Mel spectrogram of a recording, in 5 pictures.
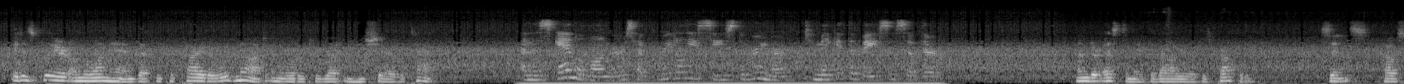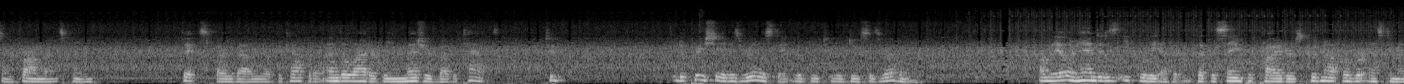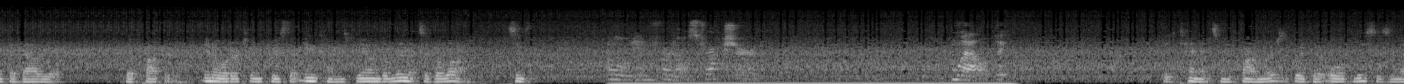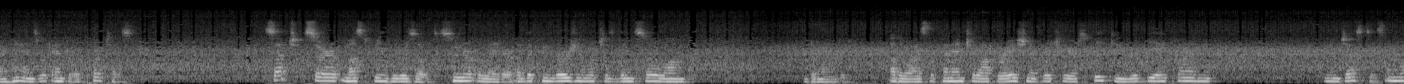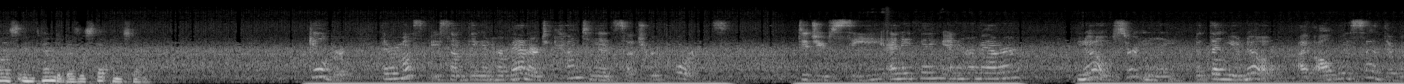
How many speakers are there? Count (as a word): two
